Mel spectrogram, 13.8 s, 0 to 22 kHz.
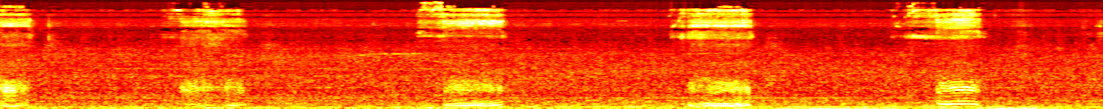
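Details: Pug dog asleep: regular snorting snores about every 3 seconds, roughly 20 a minute, over steady background hum; loud snoring.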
